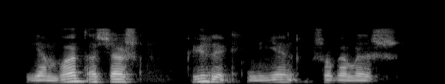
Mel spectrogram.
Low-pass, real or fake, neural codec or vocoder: 5.4 kHz; fake; codec, 16 kHz, 4 kbps, X-Codec, WavLM features, trained on Multilingual LibriSpeech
